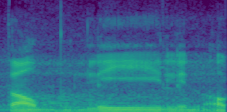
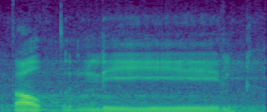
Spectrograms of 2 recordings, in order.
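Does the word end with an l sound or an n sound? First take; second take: n sound; l sound. First: The word ends with an added n sound. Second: The word ends on a bare l sound. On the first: The reading continues without stopping. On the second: The reader stops at this word.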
